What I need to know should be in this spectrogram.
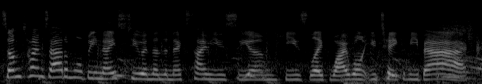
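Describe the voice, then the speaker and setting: A woman at a fairly high pitch, very fast and animated, with lively intonation and noticeable background noise. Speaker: speedrun race commentator. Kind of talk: live commentary. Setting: livestream. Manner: casual, animated.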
